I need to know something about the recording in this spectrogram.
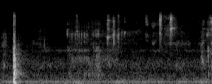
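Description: Close handling noise of a playing card and coins: one sharp click just after the start, then a few faint ticks and light rustles.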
